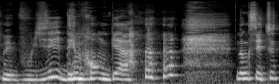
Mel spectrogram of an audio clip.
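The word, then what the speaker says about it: マンガ: Attention, on ne dit pas manga en deux syllabes, manga, mais 3 syllabes. Ma-nga, ma-nga.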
